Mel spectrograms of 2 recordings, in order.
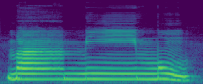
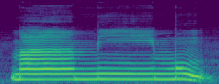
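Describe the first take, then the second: The two takes are said the same way.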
